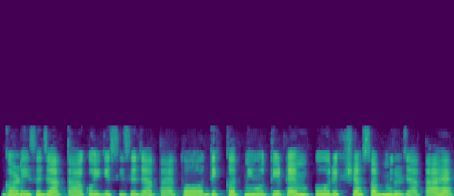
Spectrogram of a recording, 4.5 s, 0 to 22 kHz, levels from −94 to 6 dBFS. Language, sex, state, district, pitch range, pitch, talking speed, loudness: Hindi, female, Uttar Pradesh, Muzaffarnagar, 200-215 Hz, 205 Hz, 265 wpm, -15 LUFS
